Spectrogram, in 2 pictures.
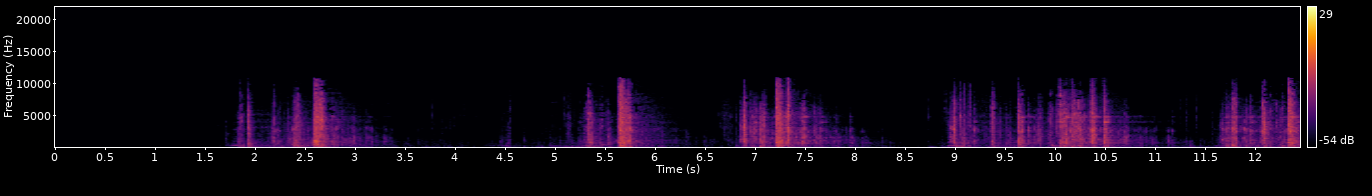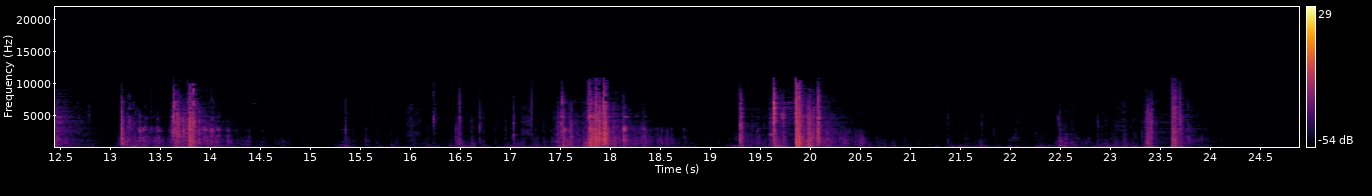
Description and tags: Metal Clanging
dang, oof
